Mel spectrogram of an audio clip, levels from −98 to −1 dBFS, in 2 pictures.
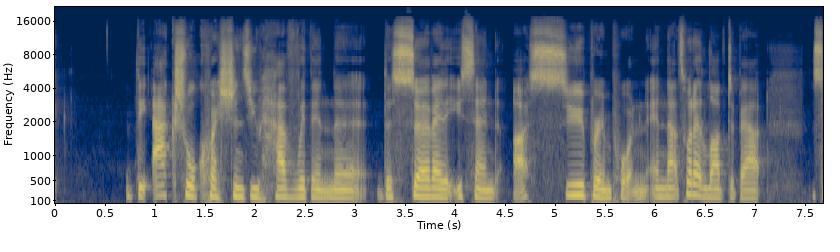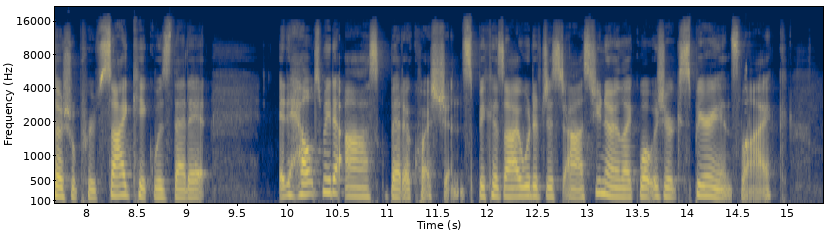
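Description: At 14.57 to 14.59 s, a brief glitch cuts into the speech for about 20 ms. This is damaged data in a compressed stream: corrupted bytes made the decoder misread those frames and lose sync until it locked onto the next valid frame header.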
